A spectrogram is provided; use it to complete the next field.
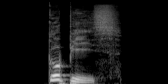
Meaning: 1. genitive singular of Guppy 2. plural of Guppy
- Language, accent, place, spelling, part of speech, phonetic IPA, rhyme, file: German, Germany, Berlin, Guppys, noun, [ˈɡʊpis], -ʊpis, De-Guppys.ogg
